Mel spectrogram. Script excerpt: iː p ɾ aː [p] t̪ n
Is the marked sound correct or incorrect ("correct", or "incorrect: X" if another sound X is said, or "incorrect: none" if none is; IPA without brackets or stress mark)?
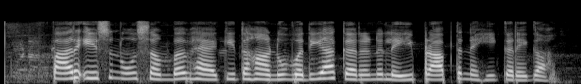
correct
